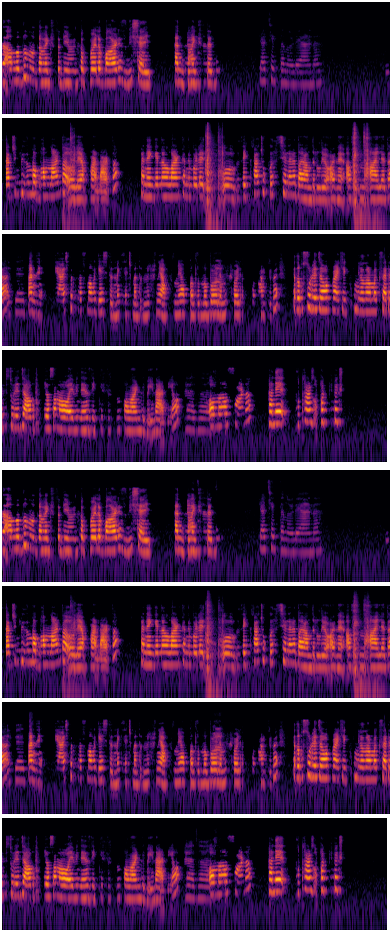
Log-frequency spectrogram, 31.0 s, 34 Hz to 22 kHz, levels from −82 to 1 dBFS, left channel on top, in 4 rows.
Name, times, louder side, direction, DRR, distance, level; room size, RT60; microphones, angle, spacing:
voice 1, 0.0-3.0 3.5-4.2 7.8-10.1 10.5-11.8 12.1-15.7 16.1-16.3 16.6-20.3 20.7-21.0 21.4-25.2 25.7-26.8 27.4-28.3 28.6-29.0 29.3-30.1, right 1 dB, 5° right, 0.4 m, -25 dB
voice 2, 3.7-4.2 5.1-6.4 15.6-16.0 19.7-20.0 26.9-27.5, right 4 dB, 90° right, 1.1 m, -43 dB
sound 1, 9.0-9.5 11.8-12.5 12.8-13.1 13.5-13.6 14.8-15.5, left 4 dB, 35° left, 1.3 m, -36 dB
7.5 x 6.3 x 2.7 m
head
